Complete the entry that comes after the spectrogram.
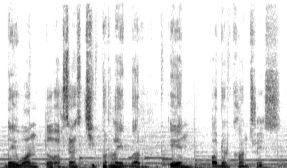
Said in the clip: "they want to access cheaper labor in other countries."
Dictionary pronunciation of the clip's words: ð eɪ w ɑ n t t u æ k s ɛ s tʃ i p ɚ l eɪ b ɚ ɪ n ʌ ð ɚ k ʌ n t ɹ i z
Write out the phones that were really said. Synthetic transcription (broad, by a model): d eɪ w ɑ n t t u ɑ k s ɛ s tʃ i p ɚ l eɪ b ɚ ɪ n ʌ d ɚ k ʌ n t ɹ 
